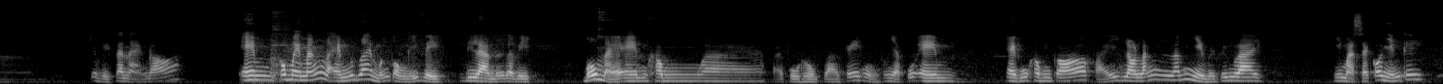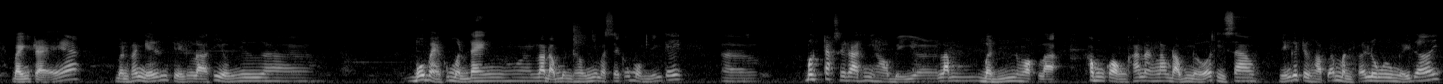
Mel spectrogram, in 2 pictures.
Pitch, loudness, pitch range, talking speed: 155 Hz, -27 LUFS, 135-170 Hz, 235 wpm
